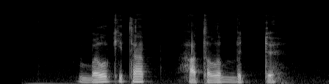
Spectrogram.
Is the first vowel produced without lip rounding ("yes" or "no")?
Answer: yes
